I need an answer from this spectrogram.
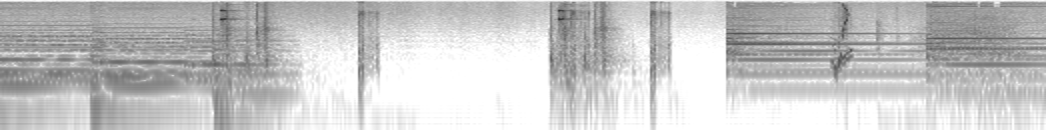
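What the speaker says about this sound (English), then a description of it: "Blobber, that's the bell." A school bell in the video game Pokemon Ranger Shadows of Almia rings with sustained tonal chimes, broken by a few short game sound effects and gaps of near silence before the ringing tone returns.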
